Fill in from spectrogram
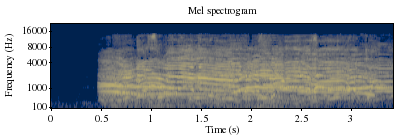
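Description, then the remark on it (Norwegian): A large crowd of several hundred thousand supporters shouts and cheers together at a night-time political rally for President Hugo Chávez in central Caracas, Venezuela, a dense, loud wall of overlapping voices that bursts in abruptly and holds steady, with rising and falling calls layered through the roar. “De roper på sin store fører.”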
